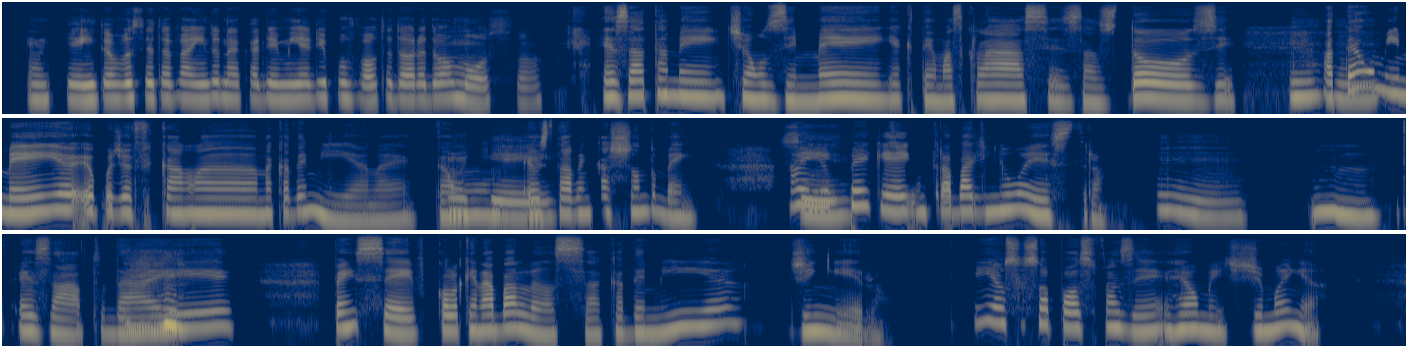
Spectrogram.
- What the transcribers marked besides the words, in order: other background noise; tapping; chuckle
- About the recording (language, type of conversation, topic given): Portuguese, advice, Como criar rotinas que reduzam recaídas?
